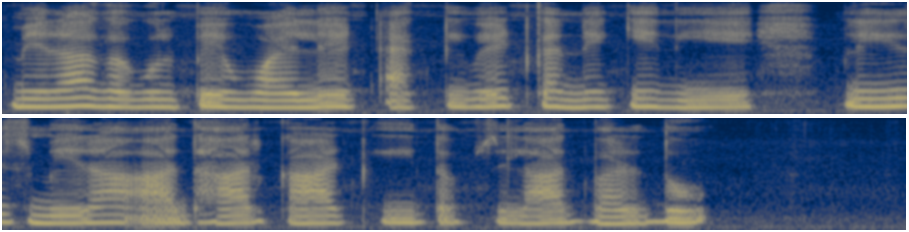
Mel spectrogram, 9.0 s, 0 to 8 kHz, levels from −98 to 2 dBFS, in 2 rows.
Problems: constant background noise, low volume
